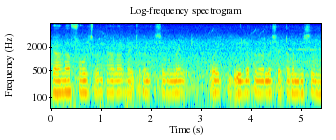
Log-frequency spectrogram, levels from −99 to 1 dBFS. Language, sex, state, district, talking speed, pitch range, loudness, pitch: Telugu, male, Andhra Pradesh, Anantapur, 145 wpm, 135-140 Hz, -33 LUFS, 135 Hz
